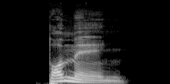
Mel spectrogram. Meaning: plural of Bommel
- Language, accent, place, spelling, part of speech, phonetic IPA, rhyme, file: German, Germany, Berlin, Bommeln, noun, [ˈbɔml̩n], -ɔml̩n, De-Bommeln.ogg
